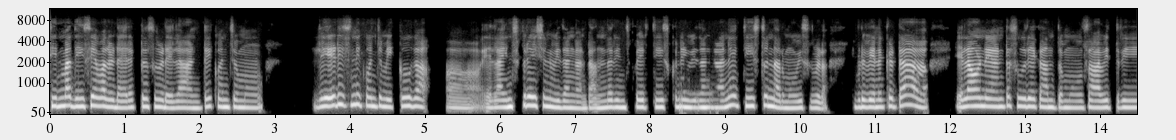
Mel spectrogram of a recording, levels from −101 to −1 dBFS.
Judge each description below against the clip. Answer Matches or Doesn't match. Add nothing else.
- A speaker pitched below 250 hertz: Matches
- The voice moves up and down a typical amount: Matches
